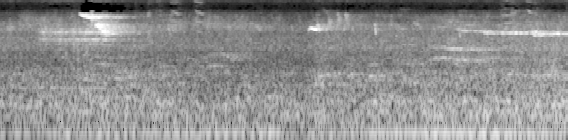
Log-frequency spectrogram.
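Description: Small birds calling: a sharp high chirp falling in pitch about a second in, another about three seconds in, and a longer held whistle near the end, over a steady low background hum.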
